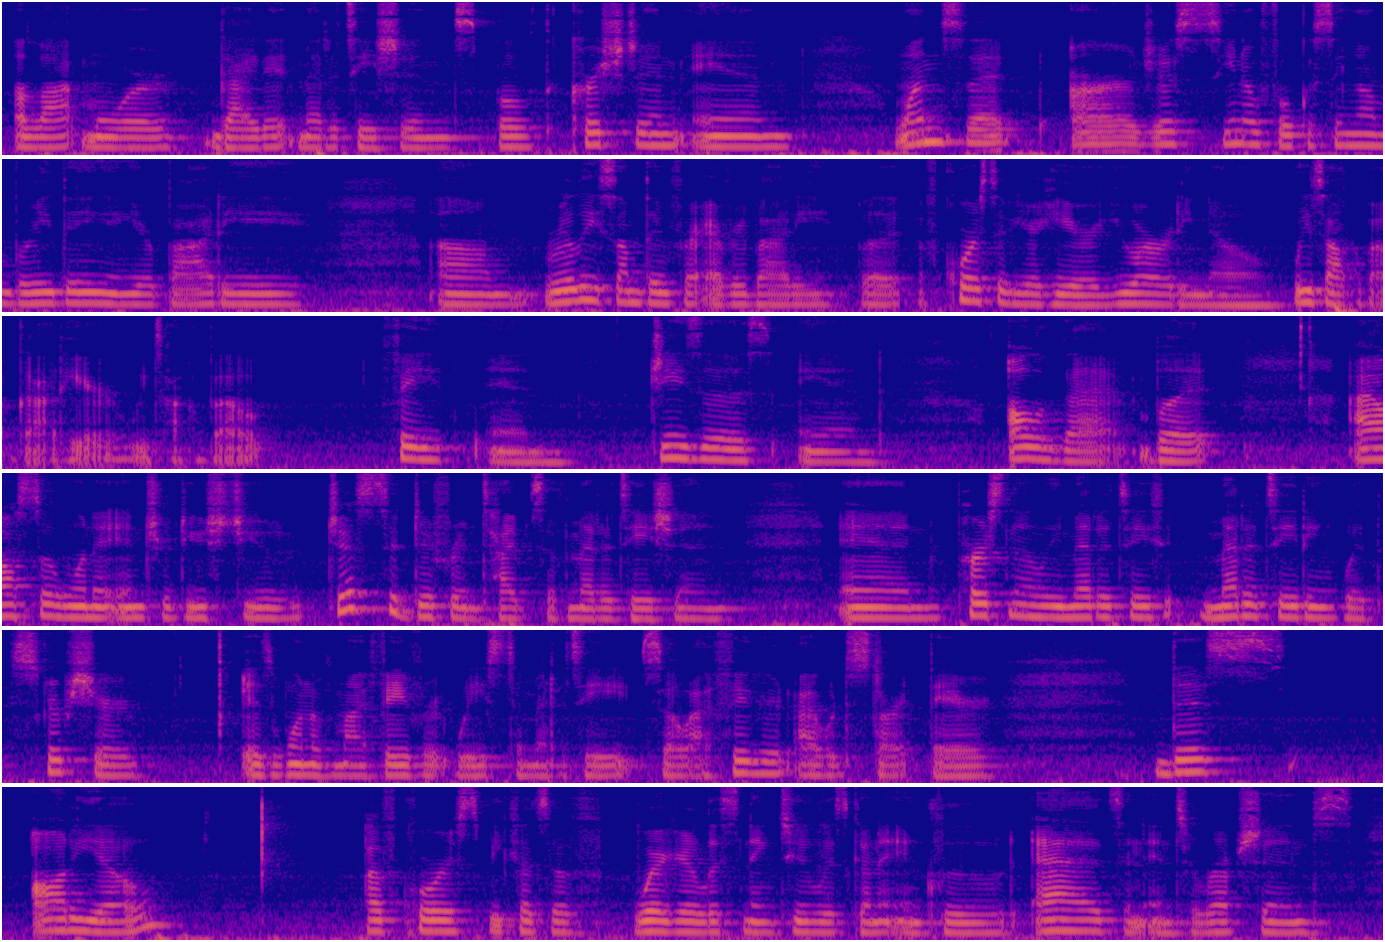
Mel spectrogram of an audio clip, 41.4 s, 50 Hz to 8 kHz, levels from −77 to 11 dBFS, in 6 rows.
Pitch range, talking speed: 145-170 Hz, 145 wpm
